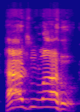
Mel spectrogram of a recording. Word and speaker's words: Hajrulahu: His name is Lirim Hajrulahu. That's right, Hajrulahu.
